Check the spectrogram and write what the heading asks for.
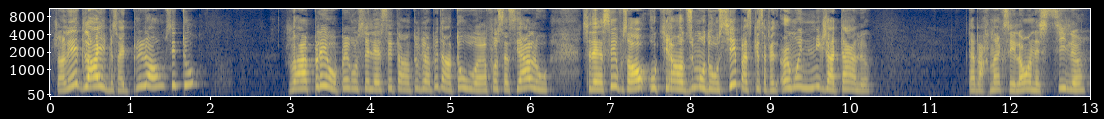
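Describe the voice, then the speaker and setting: A Québécois woman with a very high voice rants to her live-stream viewers. She sounds agitated, rambles from one complaint to the next and swears often. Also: quick pace. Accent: Québécois French. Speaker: livestreamer. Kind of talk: casual live-stream rant.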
